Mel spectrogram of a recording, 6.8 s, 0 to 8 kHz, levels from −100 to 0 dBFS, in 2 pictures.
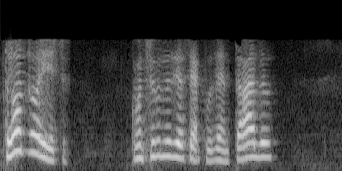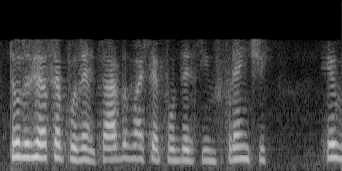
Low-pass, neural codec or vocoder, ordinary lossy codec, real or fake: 7.2 kHz; codec, 16 kHz in and 24 kHz out, 0.8 kbps, FocalCodec, streaming, 65536 codes; AAC, 16 kbps; fake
